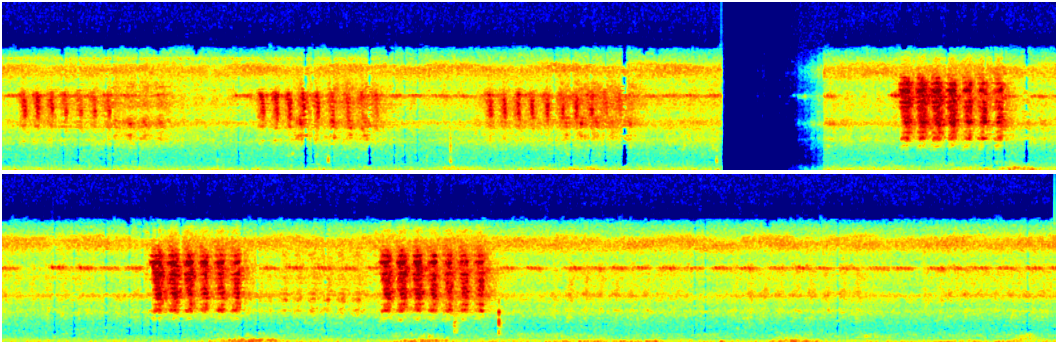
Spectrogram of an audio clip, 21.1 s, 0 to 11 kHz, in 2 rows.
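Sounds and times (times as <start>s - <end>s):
high insect trill: 0.0s - 7.2s, 8.0s - 21.0s
insects pulsed chirping: 0.0s - 7.2s, 8.0s - 21.0s.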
